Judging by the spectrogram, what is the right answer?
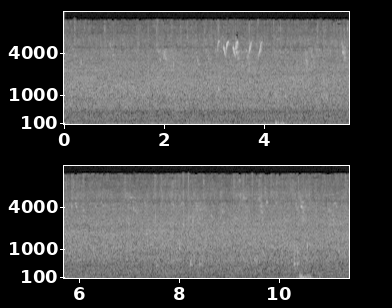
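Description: Steady rushing noise of floodwater flowing through a street, with two short low thumps, about four seconds in and near the end.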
